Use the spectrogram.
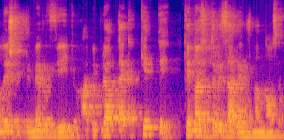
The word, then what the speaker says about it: Qt: Qt é a pronúncia indicada pelos desenvolvedores, pelos criadores dessa biblioteca. Qt, para relembrar a palavra em inglês cute, que quer dizer fofo, bonitinho.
